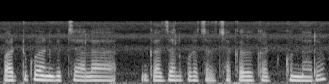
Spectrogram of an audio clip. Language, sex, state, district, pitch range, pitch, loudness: Telugu, female, Andhra Pradesh, Manyam, 185-200 Hz, 190 Hz, -14 LUFS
